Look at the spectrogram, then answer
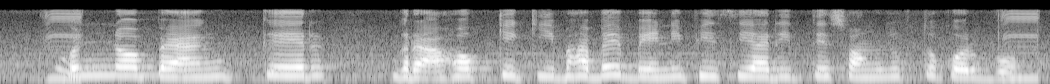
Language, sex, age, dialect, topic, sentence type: Bengali, female, 18-24, Jharkhandi, banking, question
